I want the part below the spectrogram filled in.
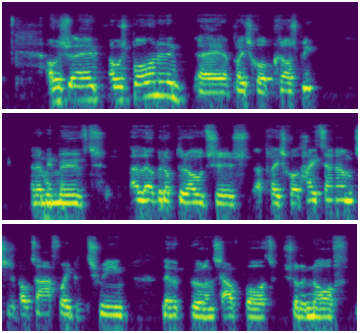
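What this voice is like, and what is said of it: Scouse (Liverpool) accent. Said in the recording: “I think you can probably tell from my accent that I'm not from around here... that Scouse accent”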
